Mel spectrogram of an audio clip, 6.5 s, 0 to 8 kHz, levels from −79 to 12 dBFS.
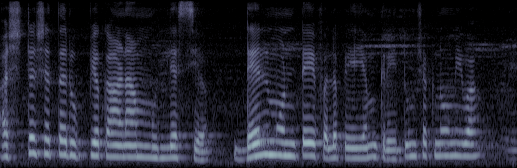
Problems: constant background noise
